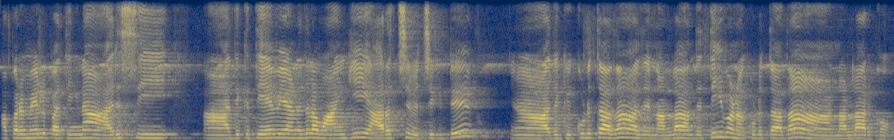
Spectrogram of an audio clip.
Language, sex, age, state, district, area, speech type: Tamil, female, 30-45, Tamil Nadu, Tiruchirappalli, rural, spontaneous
